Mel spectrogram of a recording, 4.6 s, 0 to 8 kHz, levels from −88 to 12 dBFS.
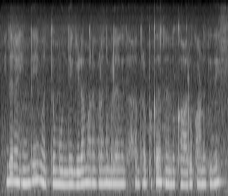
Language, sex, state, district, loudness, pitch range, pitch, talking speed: Kannada, female, Karnataka, Mysore, -14 LUFS, 205-220 Hz, 210 Hz, 290 wpm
